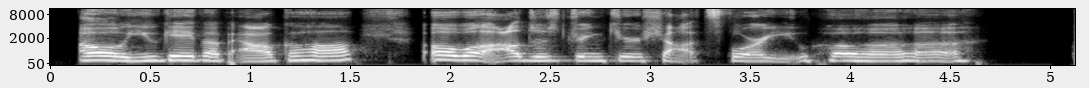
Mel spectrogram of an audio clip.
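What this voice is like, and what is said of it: Mocking lines in a deep voice. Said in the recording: “I'm saying these with a deep voice.”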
